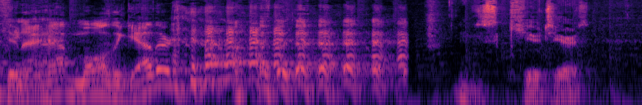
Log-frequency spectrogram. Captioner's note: laughing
